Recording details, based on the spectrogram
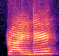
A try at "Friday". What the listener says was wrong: Fry. Fry नहीं बोलना. Fry. Okay. Friday. There is a small difference, but it makes a big difference.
